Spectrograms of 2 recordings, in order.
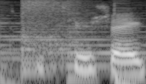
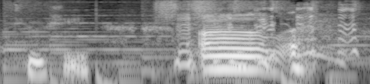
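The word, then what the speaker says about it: touché: i i know like i would have pronounced touche correctly but i just in my head i was like tushy i said love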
